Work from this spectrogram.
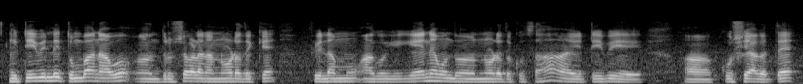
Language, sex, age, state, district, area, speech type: Kannada, male, 30-45, Karnataka, Shimoga, urban, spontaneous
